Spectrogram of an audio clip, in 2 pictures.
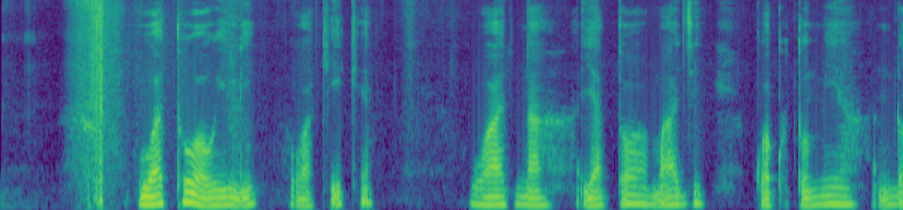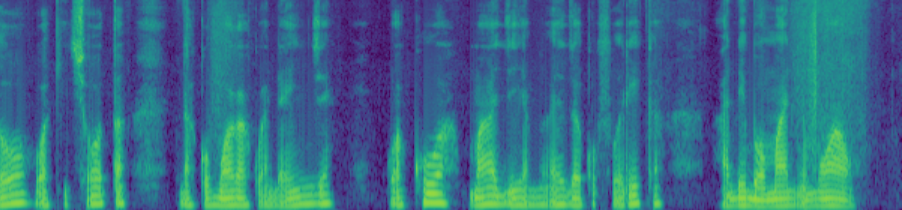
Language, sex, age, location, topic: Swahili, male, 25-35, Kisii, health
